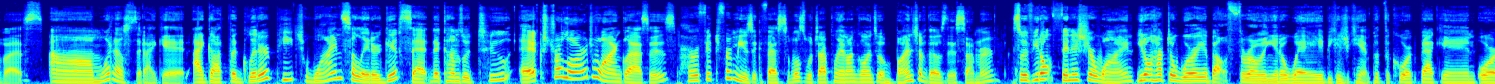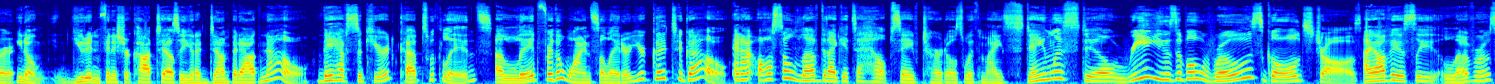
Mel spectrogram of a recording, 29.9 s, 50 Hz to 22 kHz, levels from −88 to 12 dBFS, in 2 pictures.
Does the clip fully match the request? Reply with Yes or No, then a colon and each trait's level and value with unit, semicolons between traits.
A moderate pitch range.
No: wide, 7.6 semitones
